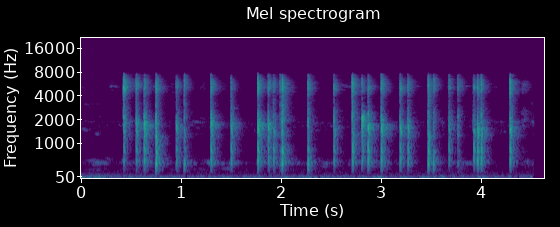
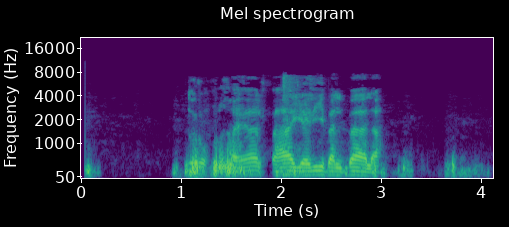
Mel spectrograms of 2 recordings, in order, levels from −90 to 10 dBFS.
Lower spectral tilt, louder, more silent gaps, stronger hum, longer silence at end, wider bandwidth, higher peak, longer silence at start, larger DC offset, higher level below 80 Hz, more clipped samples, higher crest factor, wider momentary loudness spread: second, 1.5 dB/octave vs -7 dB/octave; second, -35 LUFS vs -17 LUFS; neither; neither; about the same, 0.25 s vs 0.15 s; first, 16.5 kHz vs 7.8 kHz; second, -8 dBFS vs 0 dBFS; about the same, 0 s vs 0.05 s; neither; second, -68 dBFS vs -46 dBFS; neither; first, 30 dB vs 18 dB; second, 11 LU vs 18 LU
